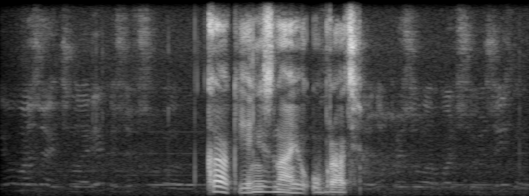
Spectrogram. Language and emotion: Russian, neutral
